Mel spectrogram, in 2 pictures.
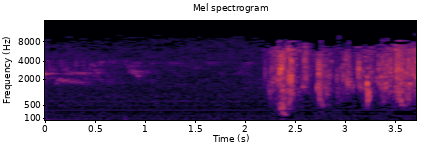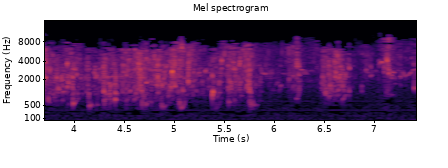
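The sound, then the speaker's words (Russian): A hamster pulls a cage out of a lake: water splashes and sloshes loudly starting about two seconds in, a burst of dripping, streaming water continuing unevenly to the end, with no voices. “Вытащил хомяк клетку из воды, вертит ею и туды, и сюды, что делать не знает.”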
